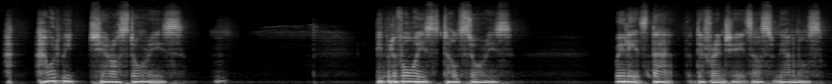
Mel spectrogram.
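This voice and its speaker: Guy playing a sweet british boyfriend doing sleepy asmr rambles, soft and intimate, lots of vocal fry, no room echo. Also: mid-range voice, recorded from a distance, full character voice. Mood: reflective, soothing. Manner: soft, intimate, soothing, musing, occasionally near whisper. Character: tender, playful boyfriend rambling philosophy at bedtime.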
